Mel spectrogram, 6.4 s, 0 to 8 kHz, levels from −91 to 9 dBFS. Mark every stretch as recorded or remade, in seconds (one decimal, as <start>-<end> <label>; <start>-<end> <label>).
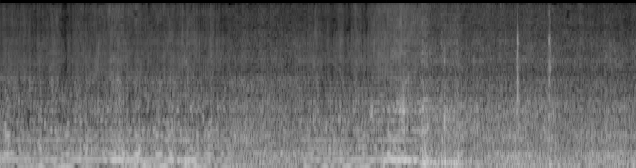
0.0-2.3 remade; 2.3-3.0 recorded; 3.0-4.2 remade; 4.2-6.4 recorded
